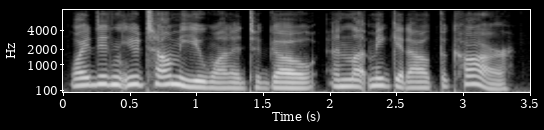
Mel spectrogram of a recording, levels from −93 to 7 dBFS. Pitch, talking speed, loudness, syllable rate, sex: 190 Hz, 275 wpm, -15 LUFS, 5.2 syllables/s, female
